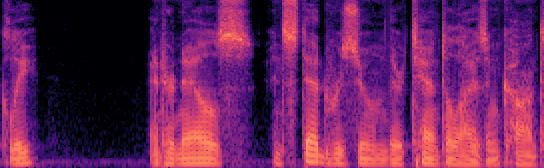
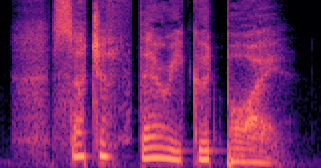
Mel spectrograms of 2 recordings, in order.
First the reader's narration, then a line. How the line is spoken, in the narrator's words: she breathed into my ear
